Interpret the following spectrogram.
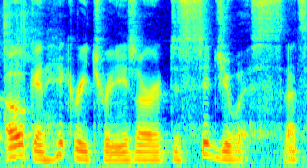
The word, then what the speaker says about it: deciduous: look here burr oak and hickory trees are deciduous that's how you pronounce that word deciduous okay which means that they lose their leaves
